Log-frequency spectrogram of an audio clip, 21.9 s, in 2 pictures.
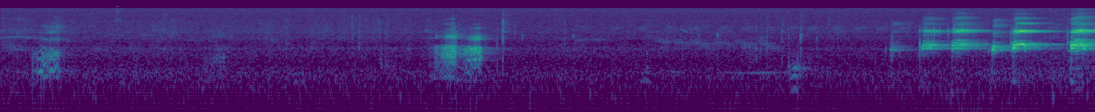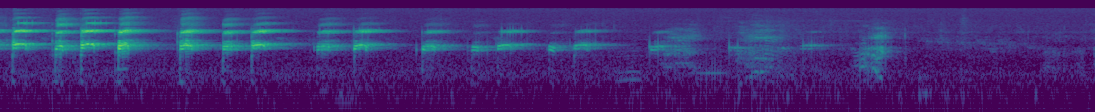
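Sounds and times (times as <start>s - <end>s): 
blue-and-yellow macaw squawking: 9.2s - 19.9s.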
